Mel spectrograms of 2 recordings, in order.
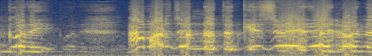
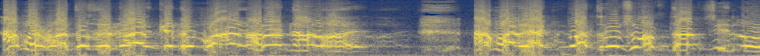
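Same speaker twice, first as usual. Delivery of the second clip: hit hard crying out; 9 semitones higher than usual. Real, not acted. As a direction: wail the demand through tears. Mother sobbing demands to government.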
